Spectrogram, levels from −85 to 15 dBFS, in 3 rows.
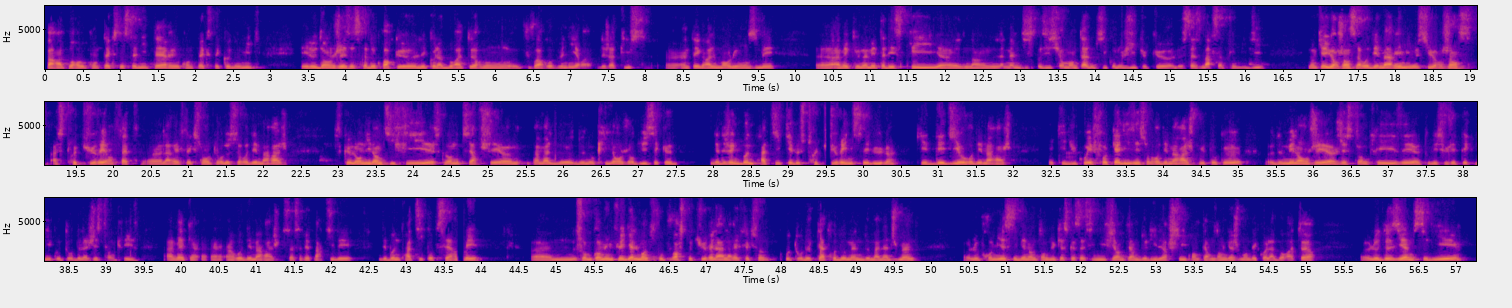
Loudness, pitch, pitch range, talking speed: -24 LUFS, 105 Hz, 100-115 Hz, 200 wpm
